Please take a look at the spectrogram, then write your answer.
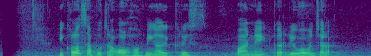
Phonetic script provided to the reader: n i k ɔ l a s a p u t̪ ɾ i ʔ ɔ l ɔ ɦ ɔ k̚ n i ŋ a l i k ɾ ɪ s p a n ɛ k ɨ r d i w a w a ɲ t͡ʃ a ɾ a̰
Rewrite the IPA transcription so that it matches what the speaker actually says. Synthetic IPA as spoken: n i k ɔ l a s a p u t̪ ɾ a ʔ ɔ l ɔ ɦ ɔ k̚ n i ŋ a l i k ɾ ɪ s p a n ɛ k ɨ r d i w a w a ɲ t͡ʃ a ɾ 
